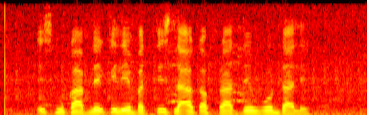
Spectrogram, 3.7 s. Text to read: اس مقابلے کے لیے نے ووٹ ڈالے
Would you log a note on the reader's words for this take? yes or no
yes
